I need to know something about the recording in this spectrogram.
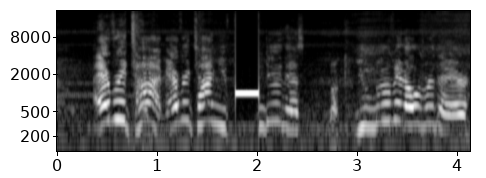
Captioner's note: beep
